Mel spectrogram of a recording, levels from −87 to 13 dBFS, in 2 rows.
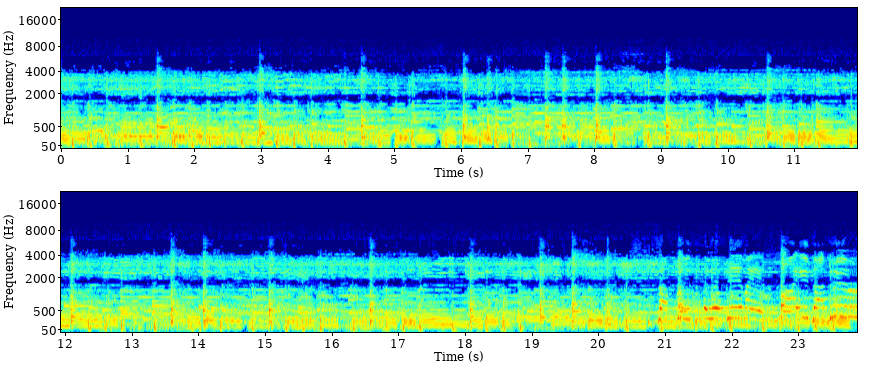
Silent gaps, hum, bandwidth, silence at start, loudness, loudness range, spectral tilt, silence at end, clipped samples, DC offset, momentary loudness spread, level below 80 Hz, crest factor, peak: none; none; 7 kHz; 0 s; -19 LUFS; 5 LU; -8.5 dB/octave; 0 s; under 0.1%; under 0.1%; 7 LU; -34 dBFS; 18 dB; 0 dBFS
